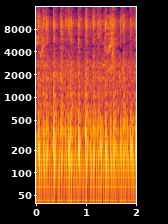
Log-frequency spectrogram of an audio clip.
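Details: Suzuki Satria 2-stroke (Lumba) idling after its failed on/off button in the right handlebar switch was bypassed, with the CDI, stator and regulator found good: a quick, crisp, steady popping beat with no misses; normal idle.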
